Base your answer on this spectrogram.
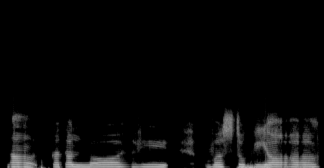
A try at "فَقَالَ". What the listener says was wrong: So here, faqa, make sure you prolong it for 2 seconds, okay? So yo was short. Faqala. Because qaf is carrying a fatha stroke, right? And it's followed by the alif of elongation. So you have to prolong it for 2 seconds.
